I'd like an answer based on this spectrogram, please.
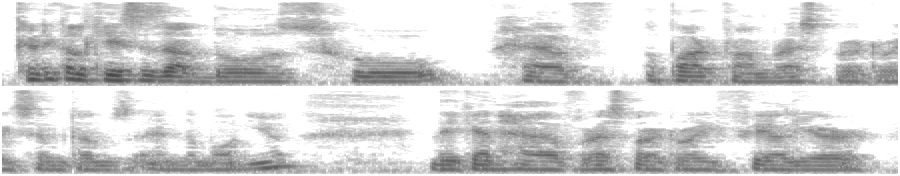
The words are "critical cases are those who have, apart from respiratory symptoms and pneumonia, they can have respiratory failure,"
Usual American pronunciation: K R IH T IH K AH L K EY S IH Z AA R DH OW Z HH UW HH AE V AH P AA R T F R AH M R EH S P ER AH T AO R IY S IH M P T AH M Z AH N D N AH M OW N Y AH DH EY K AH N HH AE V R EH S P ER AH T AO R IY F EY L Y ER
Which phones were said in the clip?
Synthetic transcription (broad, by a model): K R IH T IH K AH L K EY S IH Z AA R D OW Z HH UW HH AE V AH P AA R T F R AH M R EH S P ER AH T AO R IY S IH M P T AH M Z AH N D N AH M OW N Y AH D EY K AH N HH AE V R EH S P ER AH T AO R IY F EY L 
